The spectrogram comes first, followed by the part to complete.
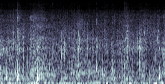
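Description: Mountain bike rolling over a rough dirt trail: tyre noise and a steady patter of small rattles and knocks from the bike, with wind rumble on the microphone.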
